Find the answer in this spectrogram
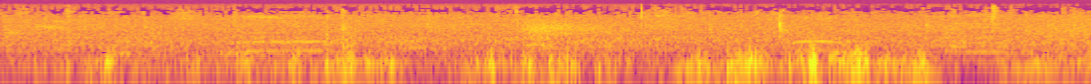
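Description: Wind rumbling on a handheld camera's microphone, with irregular low bumps and two brief voice calls, one about two seconds in and one about six seconds in.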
